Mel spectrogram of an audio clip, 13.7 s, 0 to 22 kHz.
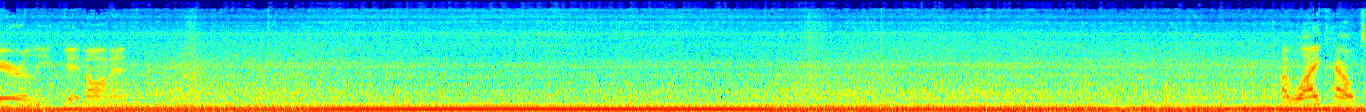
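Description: A stroked, supercharged LS engine in a 1970 Chevrolet C10 truck cruises at light throttle, a steady loud drone with low engine rumble and a faint supercharger whine running throughout.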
